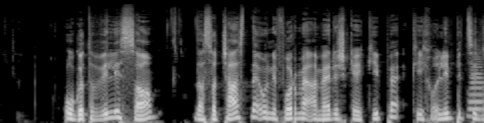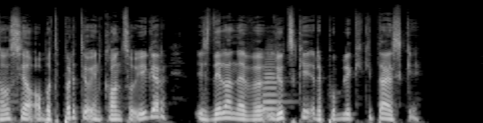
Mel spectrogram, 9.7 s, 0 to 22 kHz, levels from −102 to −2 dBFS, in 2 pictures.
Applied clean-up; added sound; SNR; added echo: classical method Wiener filter.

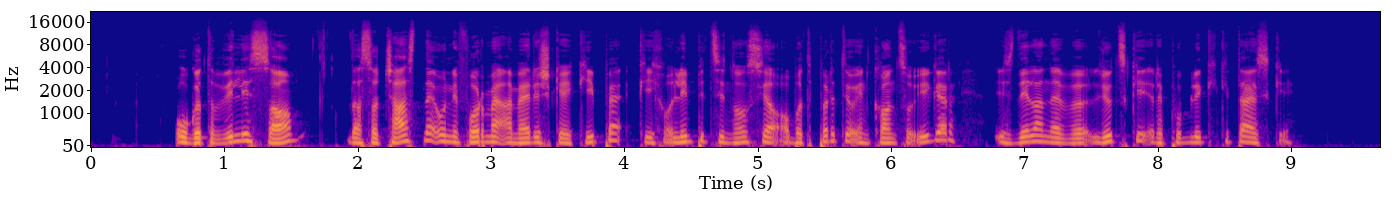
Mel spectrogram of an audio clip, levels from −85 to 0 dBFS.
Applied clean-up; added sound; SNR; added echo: none; none; none; none.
